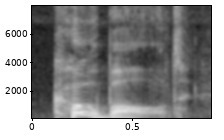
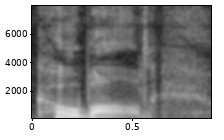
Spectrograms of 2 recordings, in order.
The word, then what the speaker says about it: Kobold: type of mischievously evil mythical sprite creature called kobold, with a K at the beginning and a D at the end, kobold, which may actually be related to the English word goblin.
